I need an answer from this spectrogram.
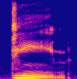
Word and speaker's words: Deen: And then this guy is named Dean. Now it's spelled D-E-E-N, but still his name is Dean.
